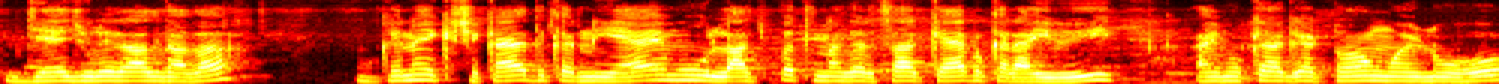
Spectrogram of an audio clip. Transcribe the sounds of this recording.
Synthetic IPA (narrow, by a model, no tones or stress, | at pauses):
d͡ʒɛːd͡ʒʊlelaːld̪aːd̪a | mũːkʰeneɪkʃɪkaːjət̪kɐɾniaːemũlaːd͡ʒpət̪nɐɡəɾsãkɛːbkɐɾaːiɦʊiɛ̃ːmũːkʰeɐɡjaʈɔːŋɡmɐɾɪnoɦoː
